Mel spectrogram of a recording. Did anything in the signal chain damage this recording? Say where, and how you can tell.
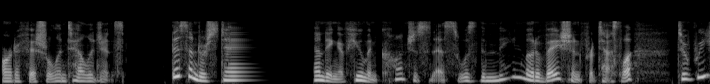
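Yes. At the network and jitter-buffer stage there is a call audio freeze from 2.32 to 3.16 s. The last sound carries on and fades, then goes silent for about 410 ms before the audio resumes exactly where it stopped. Nothing is lost, but everything after 3.16 s arrives about 0.82 s late. This is likely packets held up in transit, leaving the jitter buffer empty so the receiver had to fill the gap. The G.722 band limit, with nothing above 8 kHz, belongs to the normal call path.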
